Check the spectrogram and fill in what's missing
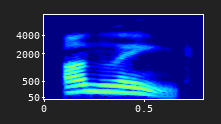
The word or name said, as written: unlink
